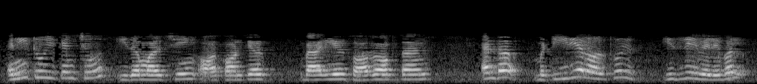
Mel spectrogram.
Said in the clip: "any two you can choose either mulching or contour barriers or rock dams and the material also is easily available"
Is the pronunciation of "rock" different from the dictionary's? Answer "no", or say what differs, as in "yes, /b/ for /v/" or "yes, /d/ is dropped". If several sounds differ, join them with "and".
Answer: yes, /l/ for /ɹ/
